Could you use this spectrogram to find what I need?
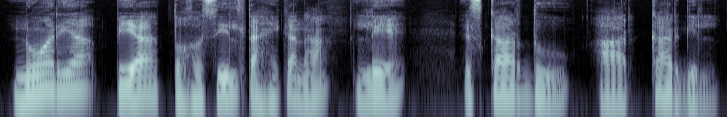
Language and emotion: Santali, neutral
